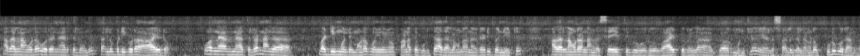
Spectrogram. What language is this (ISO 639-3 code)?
tam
